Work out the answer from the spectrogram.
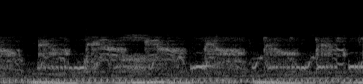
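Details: Wild white-breasted waterhen calling in harsh, nasal croaking phrases, several repeated in under four seconds over a steady low pulsing hum.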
